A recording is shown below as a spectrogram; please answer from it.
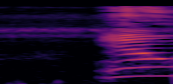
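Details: Cute wild cat near Jeonju, North Jeolla Province, Korea, giving a single clear meow that starts after a quiet moment, rising then levelling off, tonal and rich in overtones.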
